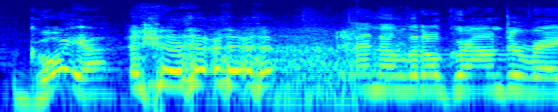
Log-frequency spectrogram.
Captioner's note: laughing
